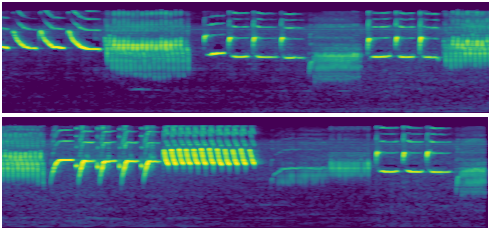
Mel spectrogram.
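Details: Belgian canary singing for training, a loud, varied run of rapid whistled trills, rising and falling sweeps and buzzy rattled phrases, each tour lasting under a second and changing quickly, with no other sounds behind it.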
